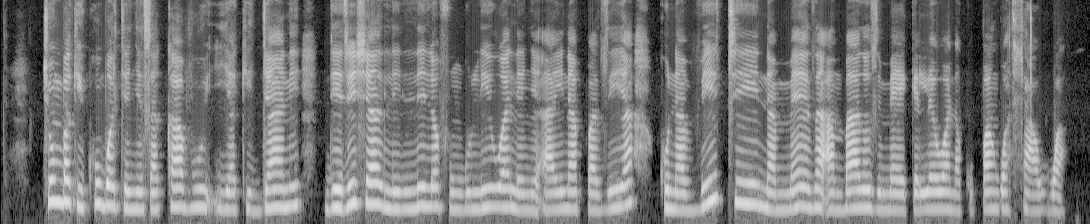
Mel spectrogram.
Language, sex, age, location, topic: Swahili, female, 25-35, Nairobi, education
